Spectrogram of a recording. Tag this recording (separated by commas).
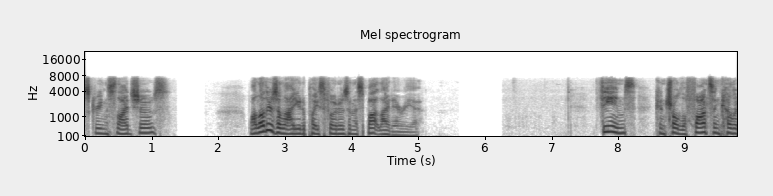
Speech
